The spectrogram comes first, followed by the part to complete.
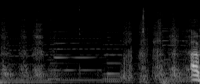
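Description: A serrated bread knife sawing through a crusty French bread loaf onto a wooden cutting board, heard as a run of short crackles from the crust.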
